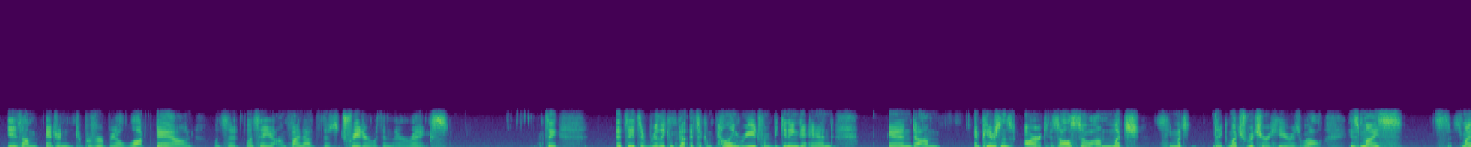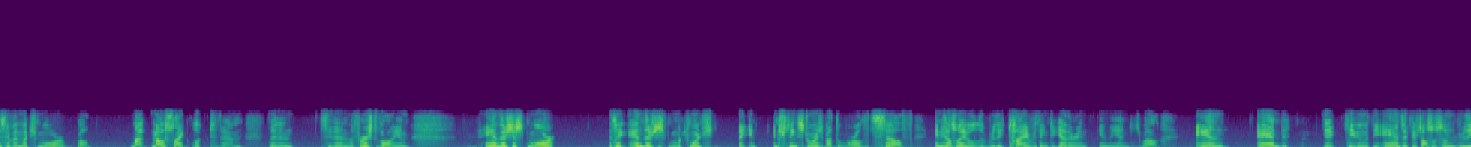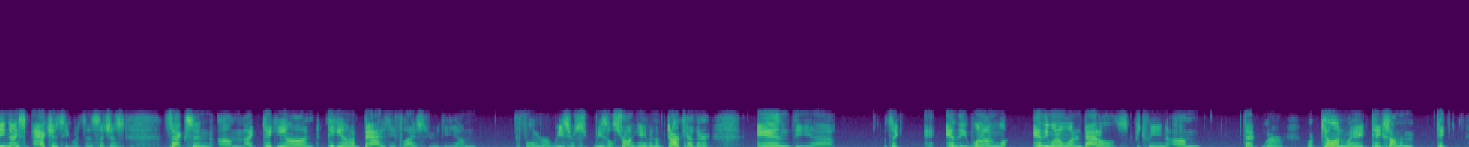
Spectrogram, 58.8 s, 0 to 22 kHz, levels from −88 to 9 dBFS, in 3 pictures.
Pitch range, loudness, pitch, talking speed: 100-140 Hz, -18 LUFS, 115 Hz, 175 wpm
